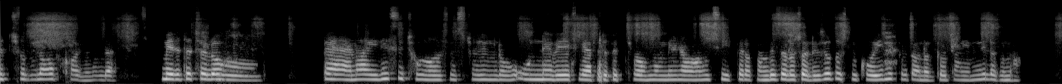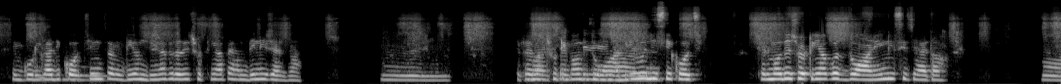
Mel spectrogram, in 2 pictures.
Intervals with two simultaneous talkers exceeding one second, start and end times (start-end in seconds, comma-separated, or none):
15.9-17.2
